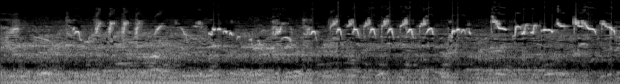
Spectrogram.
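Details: White-eye singing in a song style filled with sogon imitations: a fast, continuous stream of high, sharp chirps and thin downslurred twitters, bright and busy throughout, over a steady low background hum.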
